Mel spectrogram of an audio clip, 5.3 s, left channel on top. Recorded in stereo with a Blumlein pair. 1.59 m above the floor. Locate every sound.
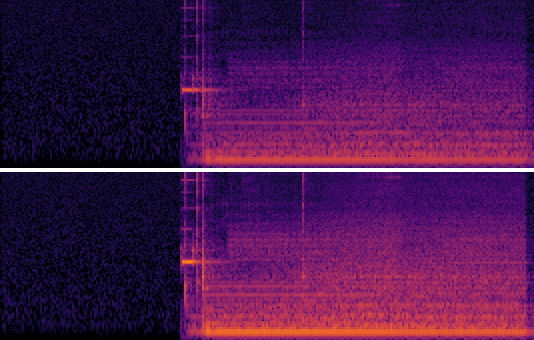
1.8 s a microwave: 25° right, 1.2 m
